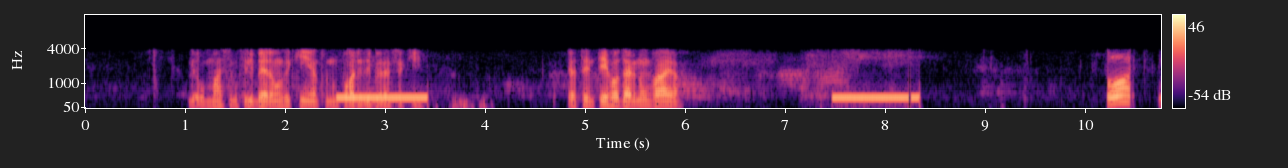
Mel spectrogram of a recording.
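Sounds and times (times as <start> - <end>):
speech: 1.0 - 3.8, 4.8 - 6.0, 10.2 - 10.7
telephone busy tone after a dropped call: 2.5 - 3.4, 7.5 - 8.4.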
